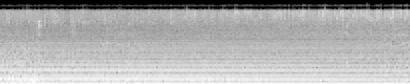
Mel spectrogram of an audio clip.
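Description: Background music of steady held notes with no changes, under the pause in the narration.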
